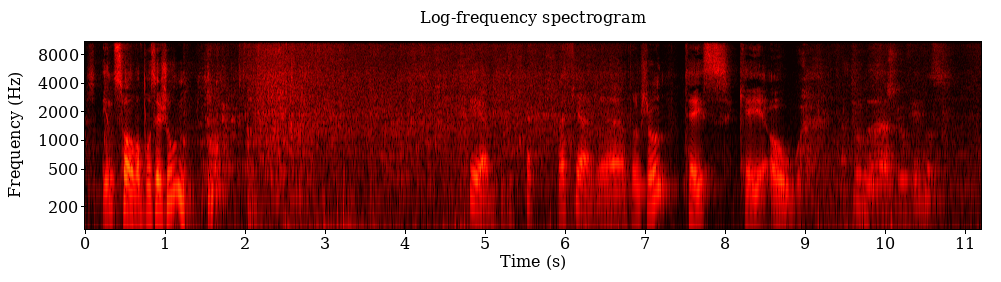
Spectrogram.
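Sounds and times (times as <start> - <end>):
speech: 0.0 - 1.8, 4.8 - 10.8
toilet flushing: 1.3 - 7.1.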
